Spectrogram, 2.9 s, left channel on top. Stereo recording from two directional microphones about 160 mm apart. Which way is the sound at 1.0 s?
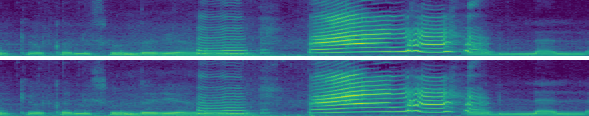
20° left (ahead or behind).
